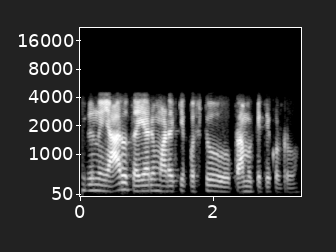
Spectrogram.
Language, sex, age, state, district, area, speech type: Kannada, male, 45-60, Karnataka, Mysore, rural, conversation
